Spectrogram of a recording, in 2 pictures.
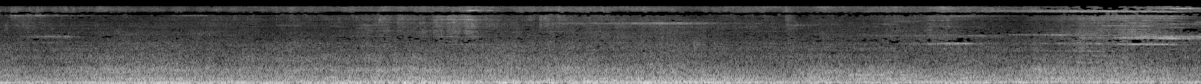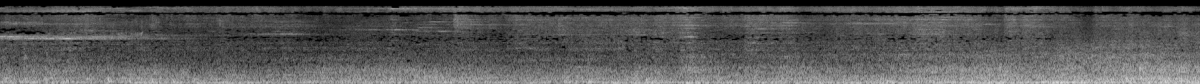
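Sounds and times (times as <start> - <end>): train wheels rumbling on rail: 0.0 - 24.0
high-pitched wheel squeals: 0.1 - 2.3, 8.7 - 22.5.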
